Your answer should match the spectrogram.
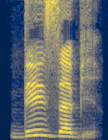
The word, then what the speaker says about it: des habits: Des habits. Les étudiants. So here we're pronouncing des habits, even though H is a consonant, but this is a silent H, which acts like a vowel.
